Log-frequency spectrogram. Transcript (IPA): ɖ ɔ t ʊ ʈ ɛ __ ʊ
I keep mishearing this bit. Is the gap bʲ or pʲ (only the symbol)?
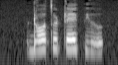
pʲ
